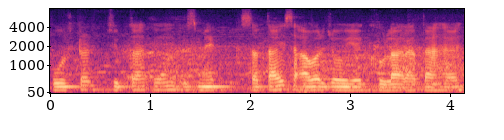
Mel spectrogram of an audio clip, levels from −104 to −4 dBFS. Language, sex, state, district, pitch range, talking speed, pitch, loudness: Hindi, male, Bihar, Kaimur, 115-125 Hz, 160 wpm, 120 Hz, -19 LUFS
